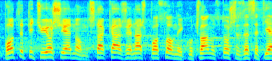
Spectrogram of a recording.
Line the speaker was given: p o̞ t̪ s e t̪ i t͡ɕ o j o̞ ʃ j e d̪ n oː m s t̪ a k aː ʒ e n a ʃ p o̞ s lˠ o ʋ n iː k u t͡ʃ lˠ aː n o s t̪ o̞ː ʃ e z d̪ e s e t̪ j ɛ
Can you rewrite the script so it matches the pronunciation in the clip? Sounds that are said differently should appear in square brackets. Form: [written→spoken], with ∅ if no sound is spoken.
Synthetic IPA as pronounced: p o̞ t̪ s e t̪ i t͡ɕ [o→u] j o̞ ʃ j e d̪ n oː m [s→ʃ] t̪ a k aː ʒ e n a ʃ p o̞ s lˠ o ʋ n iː k u t͡ʃ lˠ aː n [o→u] s t̪ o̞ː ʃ e z d̪ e s e t̪ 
